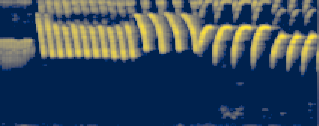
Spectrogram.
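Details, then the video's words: Canary in continuous song with lovebird and prenjak style phrases, used as a lure to set other canaries singing. A brief buzzy trill leads into a fast run of falling notes, then broad looping whistles. "Kenari Gacor Cengkok Lovebird & Prenjak! Ampuh Buat Pancingan Kenari Lain Agar Gacor Panjang"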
